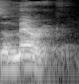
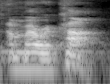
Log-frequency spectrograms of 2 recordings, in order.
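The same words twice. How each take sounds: First: Said in the usual way. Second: America said as "a-ma-ra-KAH"; original Mayan pronunciation. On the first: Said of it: "they eventually pronounced it as". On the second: Shown as a demonstration. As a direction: end America on a full, open KAH. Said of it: "but it was".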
